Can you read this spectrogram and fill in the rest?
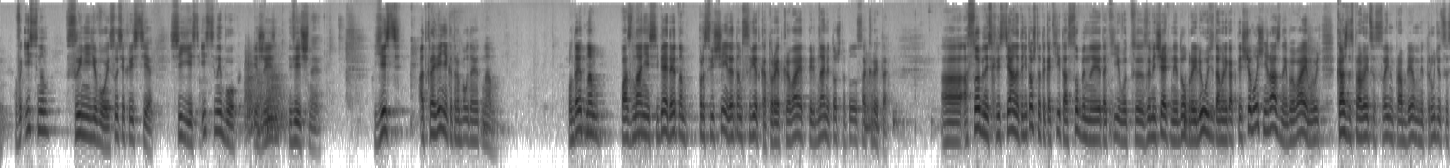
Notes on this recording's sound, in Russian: Полная запись богослужения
